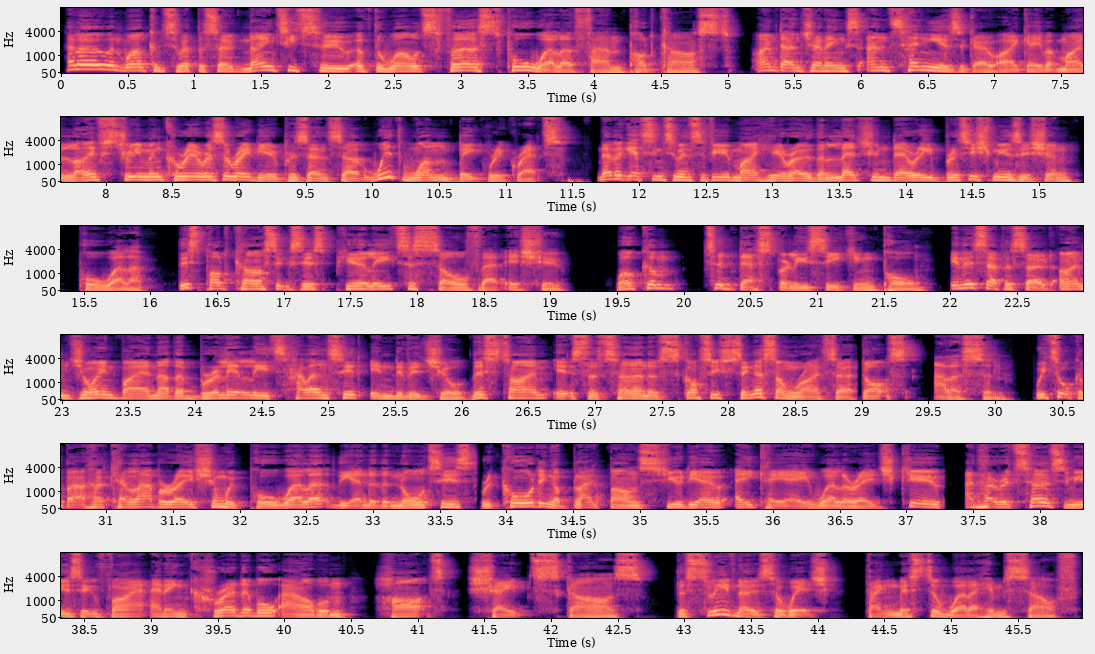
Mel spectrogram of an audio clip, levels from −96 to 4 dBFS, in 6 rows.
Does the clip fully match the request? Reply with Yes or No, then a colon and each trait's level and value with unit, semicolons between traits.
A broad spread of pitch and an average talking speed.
Yes: wide, 6.0 semitones; average, 165 wpm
